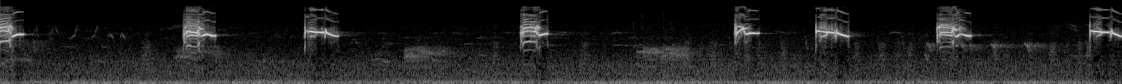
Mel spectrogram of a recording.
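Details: Eurasian siskin giving eight loud, sharp, buzzy notes, each ending in a thin downslurred whistle, spaced irregularly one to two seconds apart, with a couple of soft lower notes in the quiet gaps.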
